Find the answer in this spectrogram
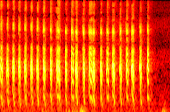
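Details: Chukar partridge producing a loud, continuous train of harsh clucking chuk notes, fast and regular for three seconds before stopping abruptly; recording intended for partridge hunting.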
